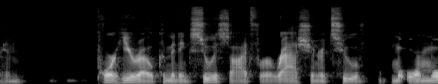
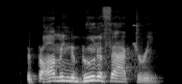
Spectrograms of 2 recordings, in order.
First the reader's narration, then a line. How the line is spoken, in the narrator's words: someone shouted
